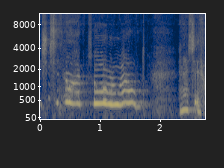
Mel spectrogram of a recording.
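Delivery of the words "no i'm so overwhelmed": very high, overcome wail; mock-tearful, overwhelmed squeal; imitated bawling. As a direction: wail it high, acting out a woman in tears. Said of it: "she's bawling".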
